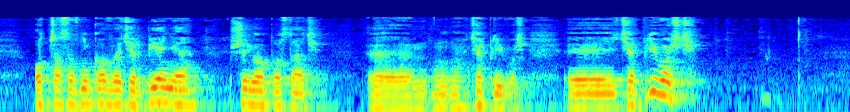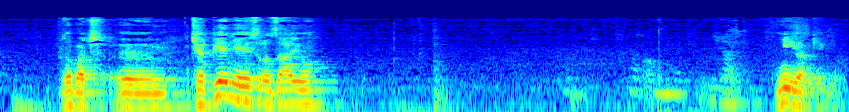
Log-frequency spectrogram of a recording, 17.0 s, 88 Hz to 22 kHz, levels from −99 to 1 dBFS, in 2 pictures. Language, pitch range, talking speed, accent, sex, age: Polish, 110-135 Hz, 40 wpm, native, male, 40-59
